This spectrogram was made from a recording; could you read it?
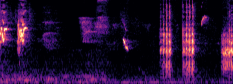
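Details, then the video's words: Male Javan myna singing, a sound meant to get other mynas singing along: harsh broadband squawks and short whistled notes in scattered bursts, with low background rumble. "SuaRA Jalak Kebo Jantan Bikin Burung Jalak Yang Dengar Langsung Ikut Bunyi"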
